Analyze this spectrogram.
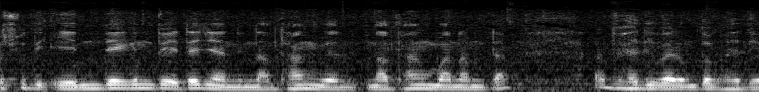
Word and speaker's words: Gnathang: এন্ডে কিন্তু এটাই জানি নাথাং নাথাং বানামটা ভ্যালিভারের মত ভ্যালি হয় কিন্তু নাথাং এ স্পেলিং শুরু হয় জি দিয়ে জিটা সাইলেন্ট থাকে তো একটা অদ্ভুত জিনিস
